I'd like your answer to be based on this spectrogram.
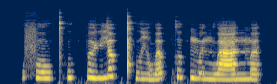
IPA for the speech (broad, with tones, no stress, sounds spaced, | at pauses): f o˨ w kʷʰ ɪ˨˥ k̚ p ɵ˧ ɥ j ɐ˥ p̚ kʷʰ iː˨˩ w ɐ˥ p̚ k ʊ˧ k̚ m ɵ˨ n w aː˨˧ n m ɐ˧ t̚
